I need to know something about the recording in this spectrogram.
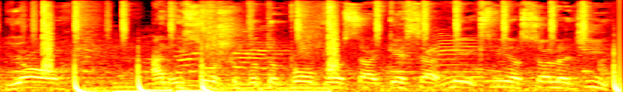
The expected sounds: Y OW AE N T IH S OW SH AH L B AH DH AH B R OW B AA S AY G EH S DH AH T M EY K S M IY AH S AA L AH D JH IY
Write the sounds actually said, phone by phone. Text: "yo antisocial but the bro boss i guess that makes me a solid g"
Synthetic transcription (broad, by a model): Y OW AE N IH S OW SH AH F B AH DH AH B OW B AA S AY G EH S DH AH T M EY K S M IY AH S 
